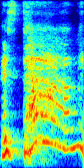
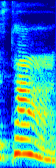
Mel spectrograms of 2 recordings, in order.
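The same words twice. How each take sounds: First: It is said very loudly, almost shouted. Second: It is said at normal volume.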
